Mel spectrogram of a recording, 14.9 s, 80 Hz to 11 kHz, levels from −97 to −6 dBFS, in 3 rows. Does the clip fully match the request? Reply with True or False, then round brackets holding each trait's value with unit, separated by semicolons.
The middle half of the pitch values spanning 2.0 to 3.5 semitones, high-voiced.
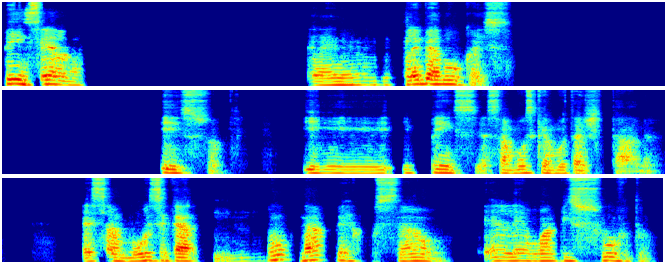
False (2.7 semitones; 130 Hz)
